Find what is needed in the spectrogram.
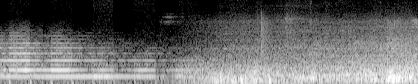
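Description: A held background-music chord fades out over the first couple of seconds. After it comes a faint, steady noisy ambience that grows slightly louder near the end.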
